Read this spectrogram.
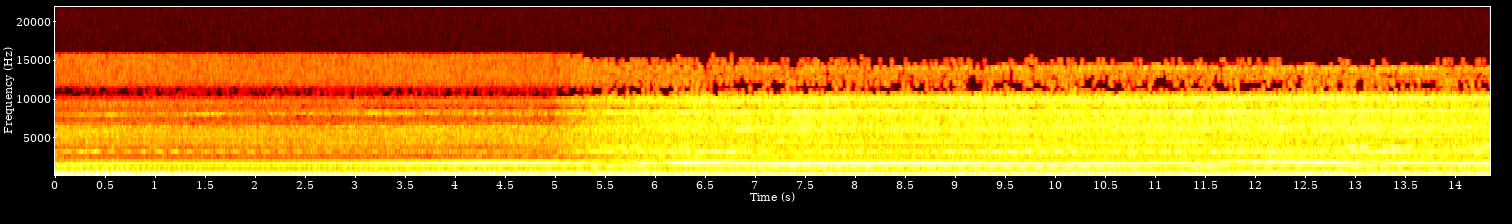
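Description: A helicopter engine and rotor drone loudly and steadily from inside the cabin.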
